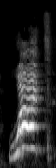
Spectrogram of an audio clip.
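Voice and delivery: high, loud disbelieving what; loud incredulous what. Real, not acted. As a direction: blurt it out in disbelief. Incredulous reaction.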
